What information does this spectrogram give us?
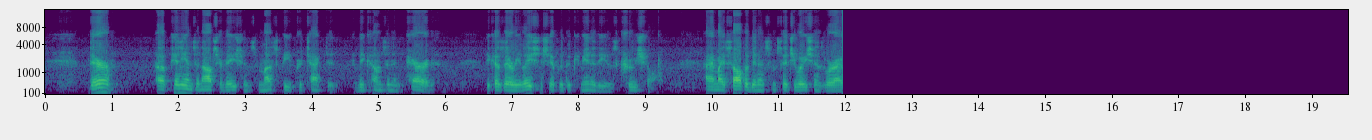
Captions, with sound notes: because they took a particular side. Their opinions and observations must be protected, it becomes an imperative, because their relationship with the community is crucial. I myself have been in some situations where... (Audio cuts out)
